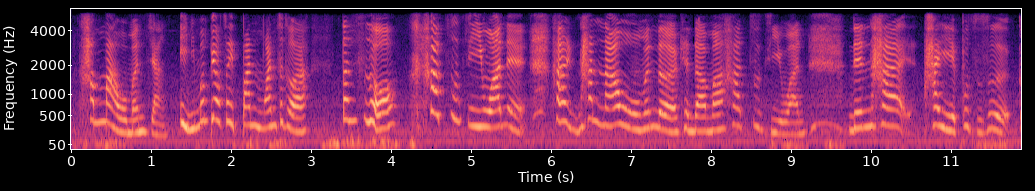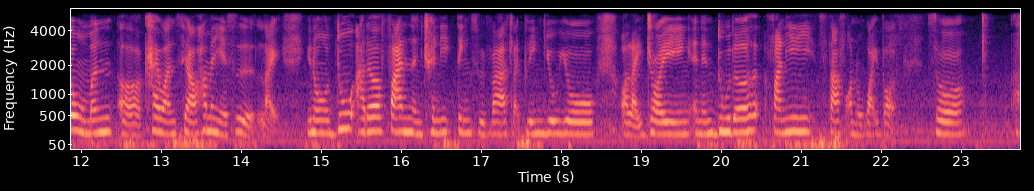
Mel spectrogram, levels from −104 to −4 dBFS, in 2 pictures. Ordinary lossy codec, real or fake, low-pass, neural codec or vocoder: AAC, 48 kbps; real; 5.4 kHz; none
